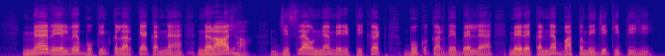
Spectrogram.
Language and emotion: Dogri, angry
